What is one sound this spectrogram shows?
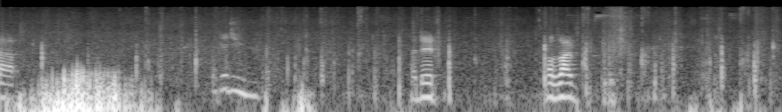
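Footsteps fall on a paved path.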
